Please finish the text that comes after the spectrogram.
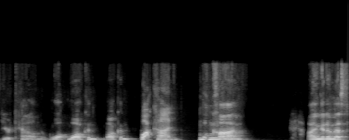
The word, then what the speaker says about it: Wakan: Wakan. Yeah. Because the emphasis is on the second part.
